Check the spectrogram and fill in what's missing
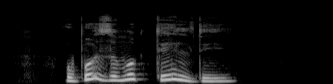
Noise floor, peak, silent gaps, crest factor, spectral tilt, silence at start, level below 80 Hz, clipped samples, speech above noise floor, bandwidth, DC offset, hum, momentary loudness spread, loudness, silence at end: -79 dBFS; -6 dBFS; none; 18 dB; -7 dB/octave; 0.65 s; -74 dBFS; under 0.1%; 57 dB; 10.5 kHz; under 0.1%; none; 10 LU; -24 LUFS; 1 s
